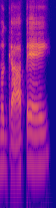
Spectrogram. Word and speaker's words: Agape: Let me just say, she's the CEO of Agape. Am I saying that right? – Yes. – Thank you. Agape Match. Hard, soft G.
